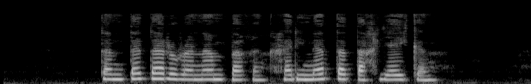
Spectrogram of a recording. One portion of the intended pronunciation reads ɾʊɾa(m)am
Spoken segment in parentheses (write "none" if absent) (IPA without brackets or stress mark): n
